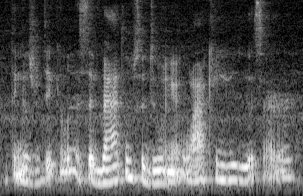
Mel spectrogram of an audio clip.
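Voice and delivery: usual speaking voice

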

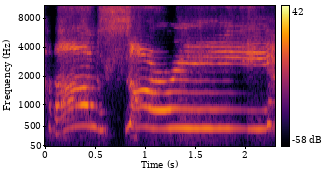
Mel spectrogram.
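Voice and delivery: put-on high, loud, drawn-out yell of a resentful child; hammed-up angry child's sorry; mad, nasty apology. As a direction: spit out a forced apology, very slowly and loudly. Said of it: "and be really mad about it, nasty about it".

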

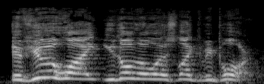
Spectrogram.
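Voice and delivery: loud, high shouting parody; mocking Bernie Sanders. Host lampooning a Bernie quote with a high, loud shout. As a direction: bellow it like a ranting senator. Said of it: "Another quote from you know Bernie Sanders".

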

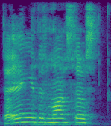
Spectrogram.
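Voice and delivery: ordinary delivery

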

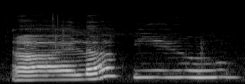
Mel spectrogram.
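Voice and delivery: "I love you" drawn out very slowly, high, leaning on "love"; slow drawn-out model. Shown as a demonstration. Owner teaching her pet bird the phrase, slow sing-song drawl. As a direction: stretch every word so the bird can copy it. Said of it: "Can you do it?".

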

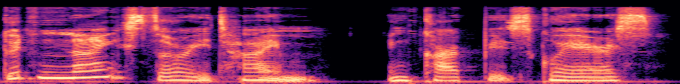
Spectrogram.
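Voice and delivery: gentle bedtime storybook read; reading to children. Acted. Reading a bedtime picture book aloud to kids, soft and gentle. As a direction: lull little listeners toward sleep.

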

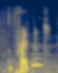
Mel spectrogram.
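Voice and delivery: can't believe the news; shocked question. Real, not acted.

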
